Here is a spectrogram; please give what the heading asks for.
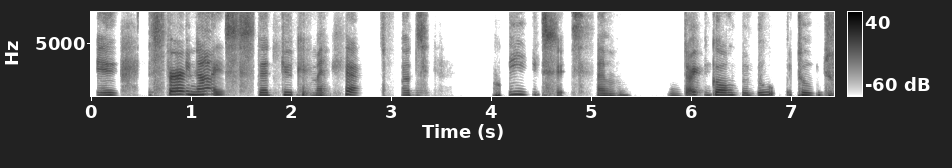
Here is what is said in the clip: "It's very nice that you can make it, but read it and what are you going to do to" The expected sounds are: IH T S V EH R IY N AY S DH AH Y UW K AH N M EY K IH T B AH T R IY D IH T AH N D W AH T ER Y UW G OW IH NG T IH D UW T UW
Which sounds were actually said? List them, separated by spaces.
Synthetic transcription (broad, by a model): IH T S V EH R IY N AY S DH AH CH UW K AH N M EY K IH T B AH T W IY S IH T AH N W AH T ER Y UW G OW IH NG T IH D UW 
